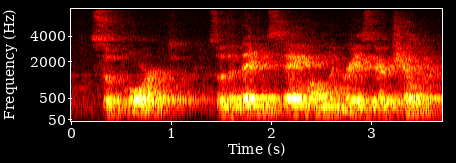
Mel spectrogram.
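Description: A man at a fairly slow pace, with strong room echo. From Ireland. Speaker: preacher. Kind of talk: sermon. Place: church. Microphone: camera far.

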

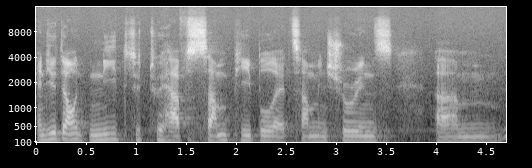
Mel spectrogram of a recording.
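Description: A man talks at a medium pitch with fairly even intonation. His tone is fairly bright.

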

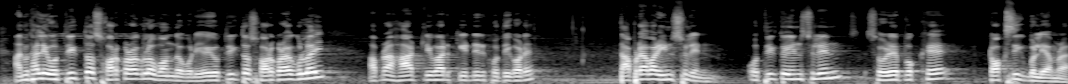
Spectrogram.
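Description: A man speaks with an ordinary speaking voice. His pitch is fairly high and his pitch variation ordinary. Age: around 50. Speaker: doctor. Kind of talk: patient testimonial video with health advice.

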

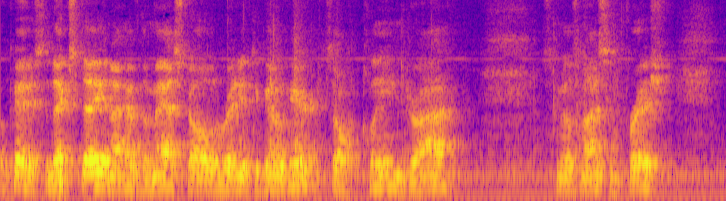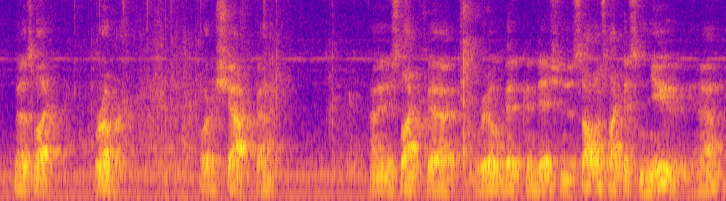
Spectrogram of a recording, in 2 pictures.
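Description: There is audible room echo and noticeable background noise as a man speaks at a moderate pace with fairly even intonation and long, frequent pauses. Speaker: presenter. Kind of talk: casual tutorial explanation. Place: garage.

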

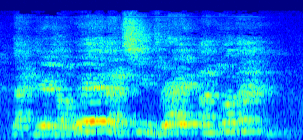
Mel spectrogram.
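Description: Strong room echo fills this recording, with a light layer of background noise underneath. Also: man. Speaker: preacher. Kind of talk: sermon. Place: church.

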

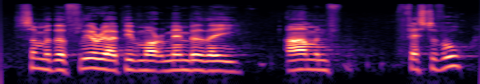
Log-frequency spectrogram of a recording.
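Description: The speech moves at a moderate pace with a monotone, flat intonation. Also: man. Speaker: pastor. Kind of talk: sermon. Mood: warm, light-hearted. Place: church. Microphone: podium.

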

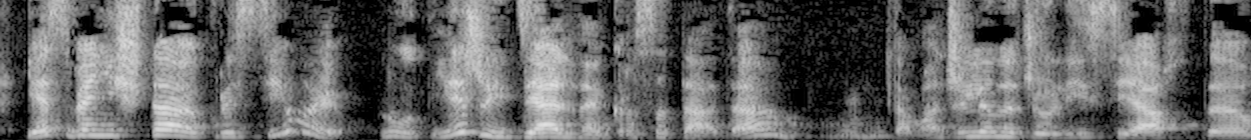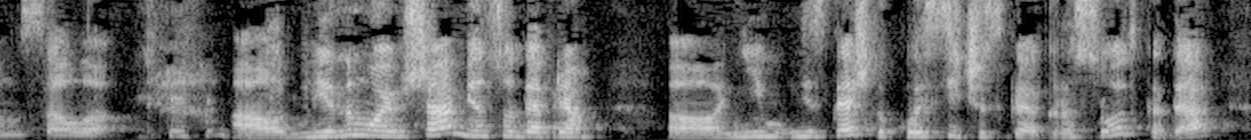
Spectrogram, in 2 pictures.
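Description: A woman speaks with very wide pitch swings. The background stays quiet. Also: fairly slow pace. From Kazakhstan. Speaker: businesswoman; guest. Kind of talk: casual chat. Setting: video call. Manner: animated. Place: home room. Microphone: video call.

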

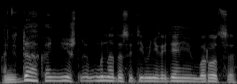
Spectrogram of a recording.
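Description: The speech runs at a very fast pace in a dry sound with no echo. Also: man. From Russian Far East, Primorsky Krai. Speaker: tree-planting activist, former official; interviewee. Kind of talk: interview. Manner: halting. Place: garden.

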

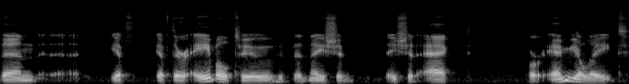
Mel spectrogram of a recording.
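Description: Long, frequent pauses break up a man's very slow speech. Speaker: talk show guest. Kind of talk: opinionated casual discussion. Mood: firm, opinionated. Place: home room. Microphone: video call.

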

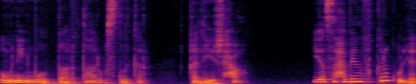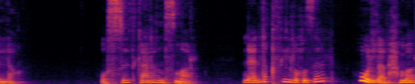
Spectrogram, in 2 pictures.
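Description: A woman with a Moroccan accent speaks at a fairly slow pace in a fairly low pitch, her voice swinging very widely up and down, with long, frequent pauses. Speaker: radio-style program presenter and storyteller. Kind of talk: folk tale storytelling narration.

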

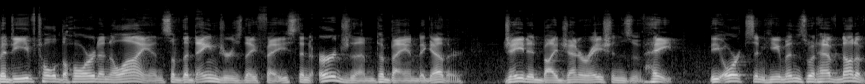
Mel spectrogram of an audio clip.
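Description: The delivery has a dramatic tone and lively intonation. It moves at a fairly quick pace. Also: man, medium pitch for a man. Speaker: YouTube gaming content creator. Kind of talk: lore audiobook reading, scripted narration. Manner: even, steady storyteller pacing; formal, dramatic narrator tone.

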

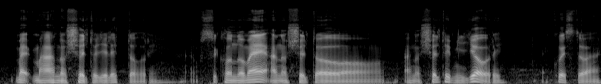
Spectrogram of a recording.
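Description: A man speaks at a moderate pace in a very deep, low pitch with ordinary pitch variation. The sound is dry, with no echo. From Friuli-Venezia Giulia, Monfalcone area; Friuli-Venezia Giulia. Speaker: politician. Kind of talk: interview. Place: street. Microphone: handheld.

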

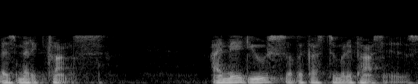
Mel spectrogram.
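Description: His voice sits very deep and low. The man talks at a moderate pace. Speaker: actor. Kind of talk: dramatic reading of a Gothic tale.

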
